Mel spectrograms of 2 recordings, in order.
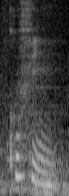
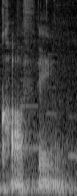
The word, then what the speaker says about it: coughing: say I couldn't stop cooking if they don't know that's like cough you know it's F sound so cooking they will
